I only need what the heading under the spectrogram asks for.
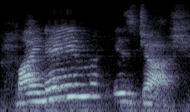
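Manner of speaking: high, slow, loud projected voice.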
